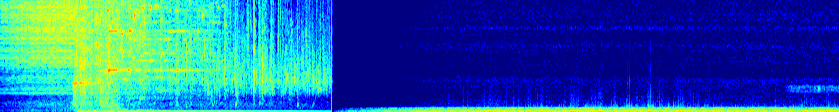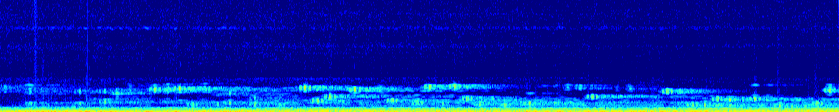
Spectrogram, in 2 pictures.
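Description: Edited-in soundtrack: a sudden noisy hit over a low steady tone that dies away about three seconds in, then a low droning music bed, with a slow melody of high notes joining about halfway through.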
